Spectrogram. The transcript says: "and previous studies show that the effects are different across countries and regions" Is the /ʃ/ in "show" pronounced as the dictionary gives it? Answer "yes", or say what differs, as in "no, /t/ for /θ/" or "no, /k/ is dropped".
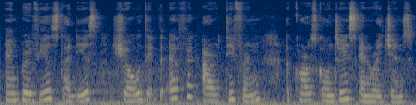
yes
